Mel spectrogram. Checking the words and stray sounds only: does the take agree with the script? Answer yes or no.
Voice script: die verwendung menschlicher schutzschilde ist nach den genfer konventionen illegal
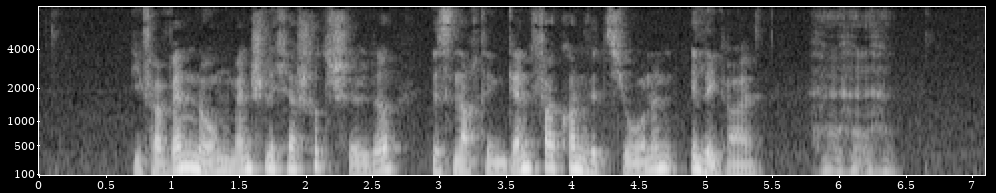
no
